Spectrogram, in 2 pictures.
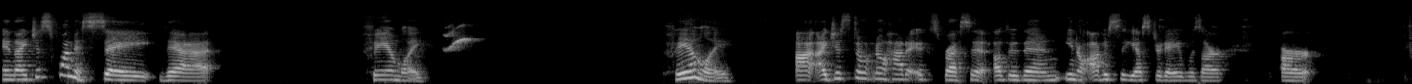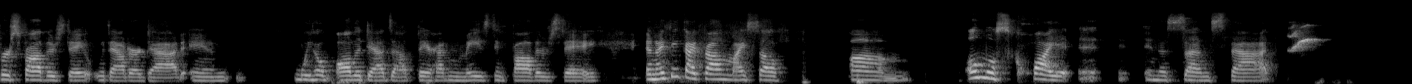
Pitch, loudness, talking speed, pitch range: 200 Hz, -26 LUFS, 125 wpm, 185-235 Hz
